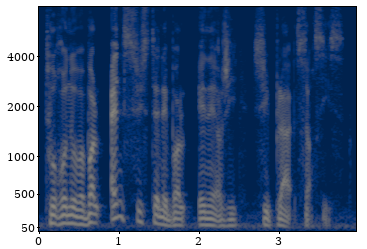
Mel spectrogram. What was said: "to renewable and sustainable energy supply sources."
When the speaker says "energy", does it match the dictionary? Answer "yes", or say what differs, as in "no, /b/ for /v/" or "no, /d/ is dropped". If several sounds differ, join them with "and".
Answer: no, /ʒ/ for /dʒ/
